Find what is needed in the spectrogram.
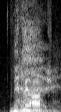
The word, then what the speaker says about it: Mirage: Also got the Assassin's Creed Mirage Platinum. Nice. – You didn't say Mirage properly. Eternites? – What? – You didn't say Mirage properly. – Mirage. – That's better. I feel better.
